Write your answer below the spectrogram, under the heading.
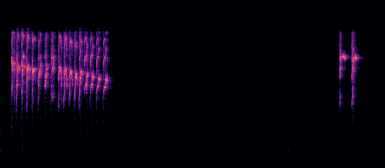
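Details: Rosy-faced lovebirds in a cage near a window, five birds in all, rain outside, one orange-faced bird vying for perch position: a rapid run of about two seconds of harsh high chirps, then silence and a short double chirp near the end.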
